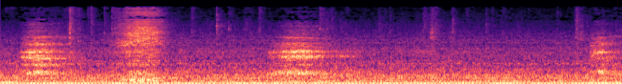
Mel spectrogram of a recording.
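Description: A man breathing hard after eating an extremely hot sauce: three loud, rushing breaths in the first three seconds, over a steady low hum.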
